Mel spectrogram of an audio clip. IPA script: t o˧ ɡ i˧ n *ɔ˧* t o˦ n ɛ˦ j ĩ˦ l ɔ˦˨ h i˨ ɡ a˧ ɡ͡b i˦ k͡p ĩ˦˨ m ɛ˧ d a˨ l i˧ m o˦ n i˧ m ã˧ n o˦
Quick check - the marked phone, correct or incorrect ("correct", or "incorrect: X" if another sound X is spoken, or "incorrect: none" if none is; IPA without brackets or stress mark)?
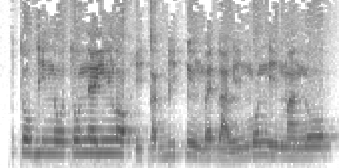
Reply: incorrect: o˧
